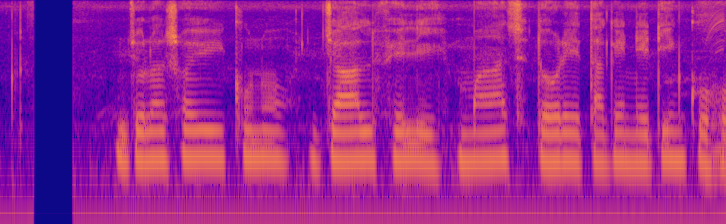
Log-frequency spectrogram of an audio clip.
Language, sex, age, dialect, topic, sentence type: Bengali, male, 31-35, Rajbangshi, agriculture, statement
